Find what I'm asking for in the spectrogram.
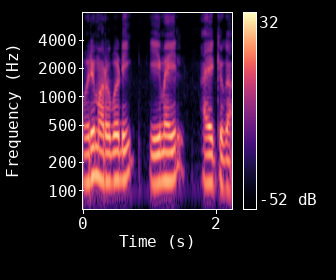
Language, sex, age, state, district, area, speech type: Malayalam, male, 18-30, Kerala, Kozhikode, rural, read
